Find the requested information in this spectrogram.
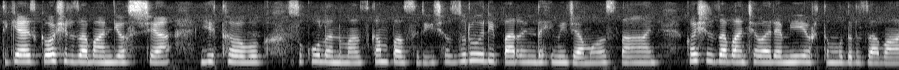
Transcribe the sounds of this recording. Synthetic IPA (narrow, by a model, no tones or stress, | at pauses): t̪ikʲaːzʲkoːʃiɾʲzɐbaːnjost͡ʃʰa | jit̪ʰɨʋɨkʰsukuːlɐnmɐnzkɐmpɐlsɾiːt͡ʃʰɐzuɾuːɾiːpɐɾɐnʲd̪ɐɦimid͡ʒaməːst̪aːnʲ | koːʃiɾʲzɐbaːnt͡ʃʰɐʋɐɾʲamiːjoʈʰt̪ʰɨmud̪ɨɾzɐbaːnʲ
